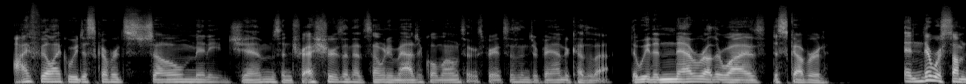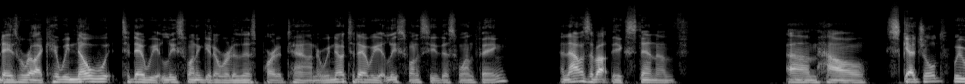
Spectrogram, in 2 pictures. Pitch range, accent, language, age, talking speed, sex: 100-115 Hz, American, English, 20-39, 240 wpm, male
